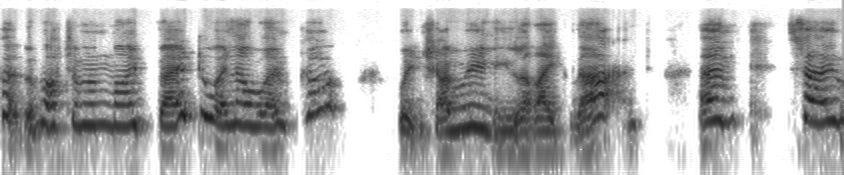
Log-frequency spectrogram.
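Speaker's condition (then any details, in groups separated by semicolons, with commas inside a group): Cerebral palsy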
